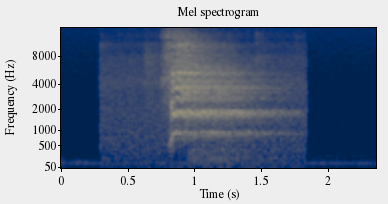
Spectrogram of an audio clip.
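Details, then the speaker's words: Baby panda sneeze: a single sudden high-pitched burst rising from a short breath in, then fading; animal sneezing. "okay last one let me introduce you to this baby panda sneeze"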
